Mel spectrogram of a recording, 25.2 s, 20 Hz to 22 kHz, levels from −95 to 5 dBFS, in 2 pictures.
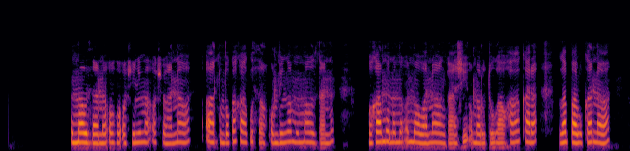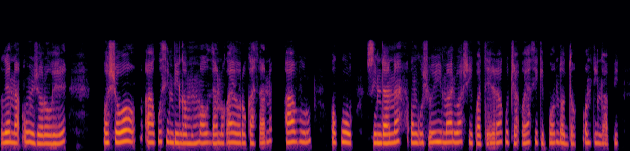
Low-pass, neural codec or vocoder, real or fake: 7.2 kHz; vocoder, 22.05 kHz, 80 mel bands, Vocos; fake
